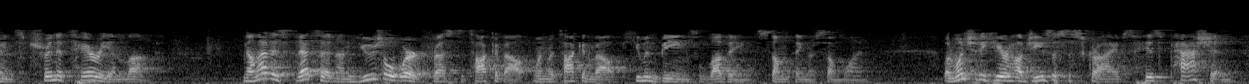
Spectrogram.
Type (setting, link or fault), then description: setting, large echoing room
